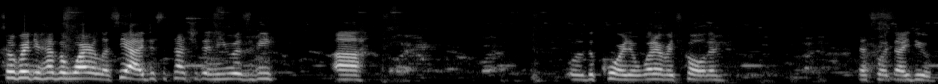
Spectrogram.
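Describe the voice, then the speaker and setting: A young woman with a Georgian accent streams live as a martial arts streamer, loosely answering viewer questions and demonstrating techniques with restarts and sound-effect "bum"s. Her steady, highish voice moves at a moderate pace with frequent pauses, over faint music on a low-quality recording.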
